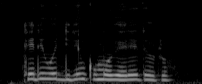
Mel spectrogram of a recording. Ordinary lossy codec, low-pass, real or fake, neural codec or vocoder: none; none; real; none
